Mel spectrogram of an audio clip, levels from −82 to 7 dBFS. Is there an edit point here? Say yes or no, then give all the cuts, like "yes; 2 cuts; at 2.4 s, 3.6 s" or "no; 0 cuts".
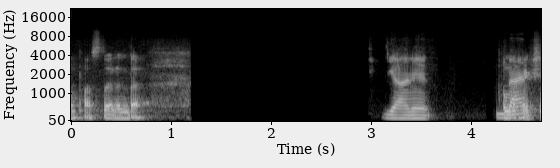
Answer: no; 0 cuts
